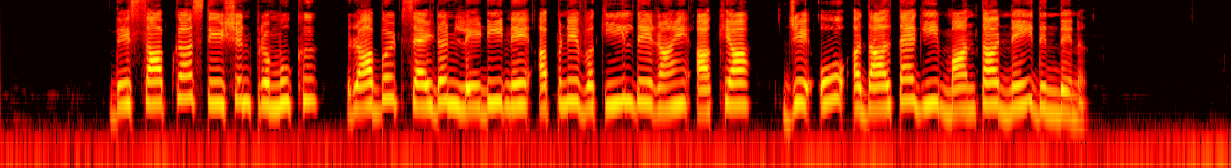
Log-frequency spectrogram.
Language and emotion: Dogri, neutral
